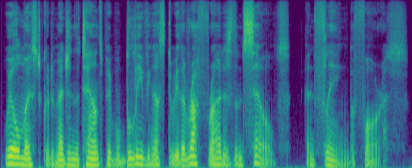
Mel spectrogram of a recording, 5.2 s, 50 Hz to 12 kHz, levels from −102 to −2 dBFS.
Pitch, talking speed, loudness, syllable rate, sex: 125 Hz, 210 wpm, -22 LUFS, 6.5 syllables/s, male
